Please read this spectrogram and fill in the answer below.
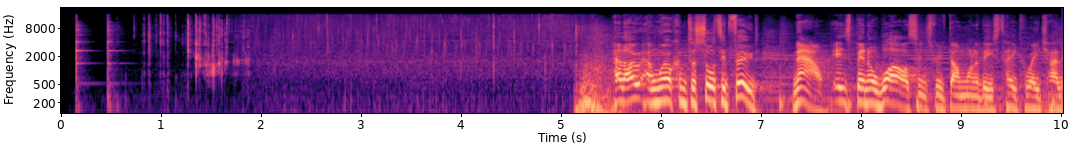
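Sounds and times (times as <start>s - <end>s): eggshell crackling and breaking: 0.6s - 5.2s
egg sizzling in a pan: 0.7s - 5.2s.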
